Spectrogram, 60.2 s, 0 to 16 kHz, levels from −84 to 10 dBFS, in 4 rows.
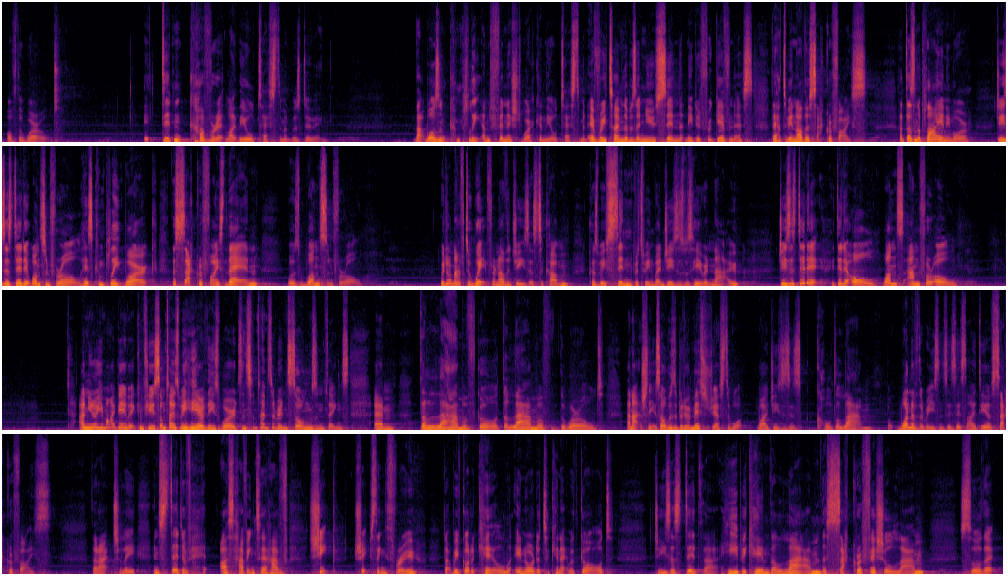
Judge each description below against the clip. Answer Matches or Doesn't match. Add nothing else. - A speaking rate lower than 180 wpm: Doesn't match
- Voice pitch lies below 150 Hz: Doesn't match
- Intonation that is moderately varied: Doesn't match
